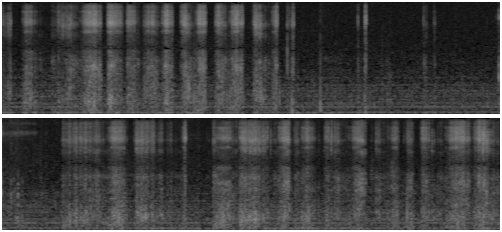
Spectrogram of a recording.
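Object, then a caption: Fountain pen nib on paper sheet. A gold fountain pen nib writes in black ink across a flat sheet of lined cream paper, scratching out cursive strokes in a rapid, irregular series of bright, dry scratches. The writing pauses for a few seconds midway, leaving only faint low hum, then resumes with more scratching bursts.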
